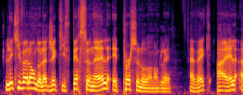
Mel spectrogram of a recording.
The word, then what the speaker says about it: personal: Il faut bien frapper la première syllabe, personal.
